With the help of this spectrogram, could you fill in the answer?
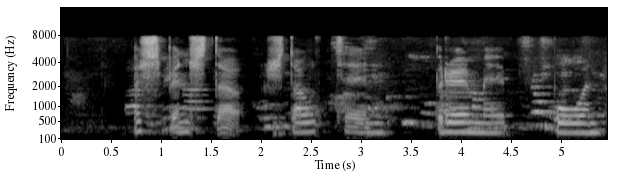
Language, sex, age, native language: Icelandic, female, 9, Icelandic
